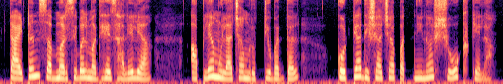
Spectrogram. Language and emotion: Marathi, sad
